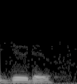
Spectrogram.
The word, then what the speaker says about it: Dudu: It looks like Dodo, I know. It's pronounced actually doo-doo.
